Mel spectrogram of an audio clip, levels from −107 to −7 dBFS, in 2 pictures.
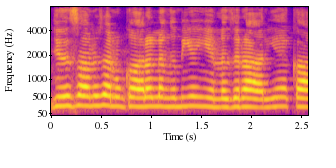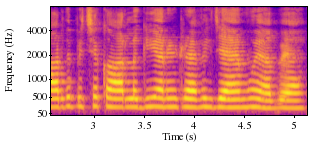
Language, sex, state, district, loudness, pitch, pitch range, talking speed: Punjabi, female, Punjab, Fazilka, -14 LUFS, 240 Hz, 230-255 Hz, 235 wpm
